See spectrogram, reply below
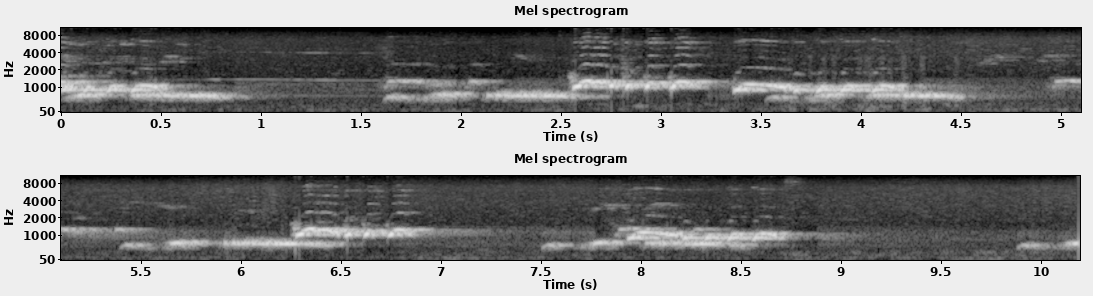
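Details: Local zebra dove in energetic song, alternating low purring coos with higher trilled notes in quick rhythmic phrases, about five phrase groups separated by short silences.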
